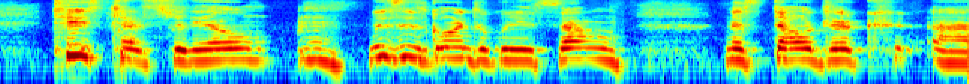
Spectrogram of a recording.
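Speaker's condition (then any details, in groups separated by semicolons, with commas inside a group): Mobius syndrome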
